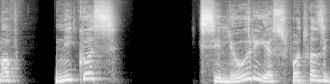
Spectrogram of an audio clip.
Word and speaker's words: Nikos Xilouris: I think we're gonna listen to the song of another iconic and beyond legendary Greek artist in the name of Nikos Xilouris. What was the correct pronunciation?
